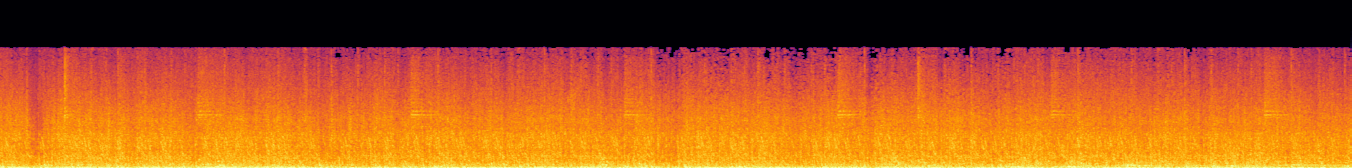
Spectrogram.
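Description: Gunfire and explosions clatter and boom in a busy battle.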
